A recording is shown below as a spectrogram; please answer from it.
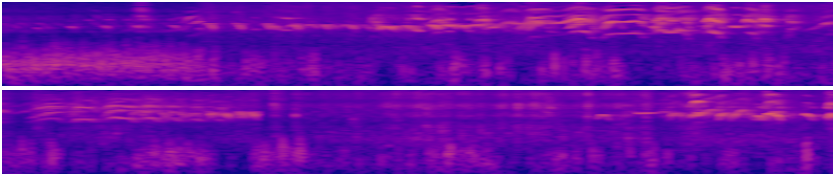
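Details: Protective Black-bellied whistling duck parents nip at intruding ducks near their juveniles at Circle B Bar Reserve, Florida; rapid squeaky whistled notes overlap from many birds, accompanied by wingbeat-like flutters and low splashes.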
